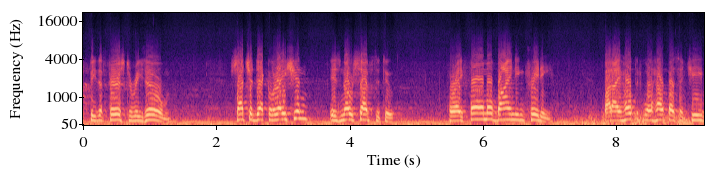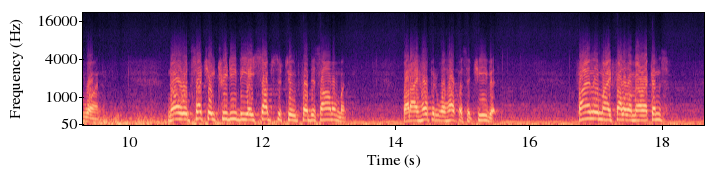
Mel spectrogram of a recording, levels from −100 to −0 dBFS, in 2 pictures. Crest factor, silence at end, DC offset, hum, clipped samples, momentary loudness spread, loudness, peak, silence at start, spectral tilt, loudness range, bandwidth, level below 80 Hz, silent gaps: 14 dB; 0 s; under 0.1%; none; under 0.1%; 14 LU; -15 LUFS; -2 dBFS; 0 s; -9 dB/octave; 2 LU; 7 kHz; -26 dBFS; none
